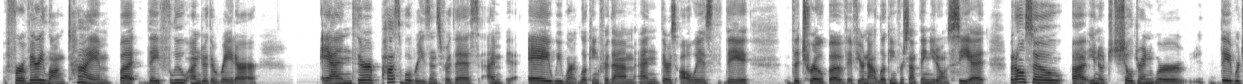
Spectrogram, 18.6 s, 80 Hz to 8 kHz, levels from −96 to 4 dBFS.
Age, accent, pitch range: 30-49, American, 180-215 Hz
